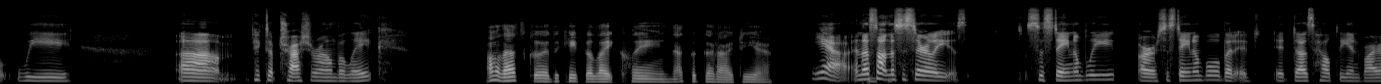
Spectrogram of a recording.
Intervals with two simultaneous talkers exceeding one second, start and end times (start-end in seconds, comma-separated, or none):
none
